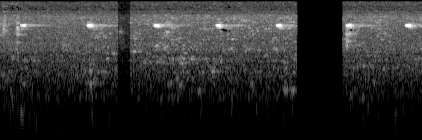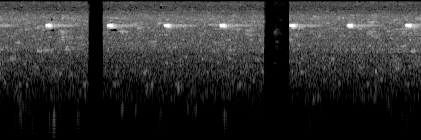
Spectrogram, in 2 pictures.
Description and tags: night cricket sound
Sound of cricket at night in the grass
cricket, sound, night, grass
